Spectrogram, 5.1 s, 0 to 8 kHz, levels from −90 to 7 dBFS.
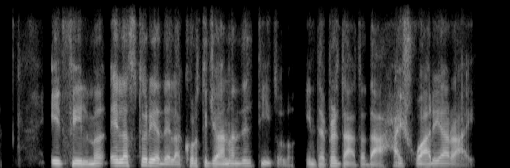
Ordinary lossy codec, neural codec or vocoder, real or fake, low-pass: Opus, 16 kbps; codec, 16 kHz, 2 kbps, X-Codec, HuBERT features, trained on LibriSpeech; fake; 7.2 kHz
